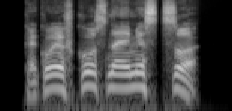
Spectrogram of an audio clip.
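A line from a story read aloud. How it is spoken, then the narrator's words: Joyful exclamation. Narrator (Russian): радостно воскликнув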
